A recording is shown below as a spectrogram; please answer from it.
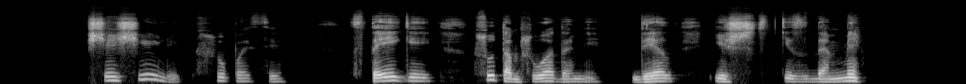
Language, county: Lithuanian, Vilnius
